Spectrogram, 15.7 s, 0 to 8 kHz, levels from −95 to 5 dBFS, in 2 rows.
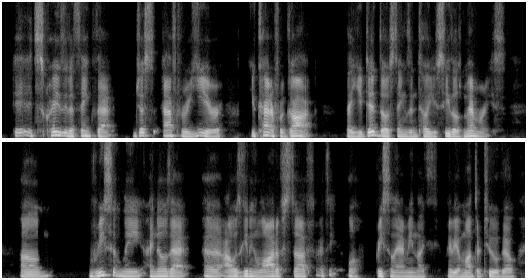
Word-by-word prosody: it 175 - -4 0.2
it's 160 +3 -3
crazy 190 -2 +3
to 145 -2 +4
think 150 +1 0
that 125 -5 -2 0.3
just 175 +3 0
after 155 -3 +1
a 125 - -1
year, 130 -4 0 0.4
you 145 - -2
kind 190 +1 +4
of 145 - 0
forgot 145 +6 +3 0.5
that 120 -1 +1
you 120 +1 0
did 185 +6 +6
those 130 -5 +3
things 120 -3 -2
until 120 +3 0
you 120 -2 0
see 140 +5 +2
those 120 -3 +2
memories, 130 -3 0 0.6
um, 125 +4 -1 0.6
recently, 140 -3 0
I 130 - 0
know 140 +1 +3
that, 125 -1 -1 0.2
uh, 130 -3 0
I 120 - +1
was 130 -2 +1
getting 135 0 +3
a 120 - -3
lot 130 +2 +2
of 130 - -3
stuff, 130 -3 -2
I - - -4
think 220 - -13 0.2
well, 125 -7 -5 0.2
recently, 135 -3 0
I 115 - -2
mean, 115 0 -5
like 110 -1 -7 0.3
maybe 120 -3 +2
a 110 - -2
month 115 +1 -2
or - - -2
2 125 -3 0
ago, 110 0 -4
130 Hz, 190 wpm, -23 LUFS, 120-145 Hz, 0.6 s, did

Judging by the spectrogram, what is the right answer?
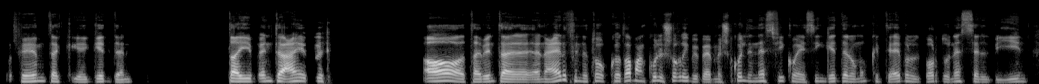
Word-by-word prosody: فهمتك 140 0 -1
جدًا. 120 -1 -3 1.0
طيب 140 -1 +5
أنت 150 +2 0
عاي 155 0 +6
بخ - - -1 1.0
آه، 155 0 +8
طب 125 +1 -2
أنت 135 0 0 0.3
أنا 120 0 -2
عارف 190 - +2
إن 140 -4 -9
توك 155 0 -6
طبعًا 170 +1 +1
كُلّ 175 +3 -5
الشغل 170 +2 -3
بيبقى 125 -4 -5
مش 120 0 -6
كُلّ 180 -2 -6
الناس 145 +1 -5
فيه 165 -1 -8
كويسين 140 +1 -7
جدًا، 145 -1 -4
وممكن 140 +1 -13
تقابل 135 +2 -4
برضو 135 -1 -7
ناس 140 +3 -6
سلبيين، 115 +2 -8
140 Hz, 160 wpm, -21 LUFS, 125-155 Hz, 1.0 s, آه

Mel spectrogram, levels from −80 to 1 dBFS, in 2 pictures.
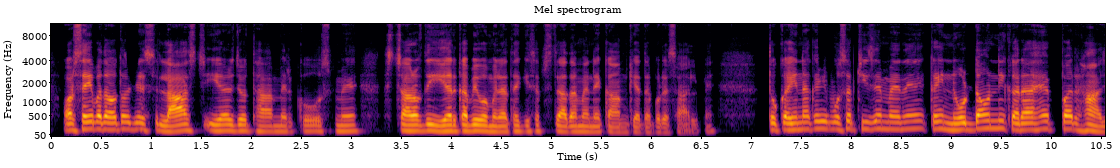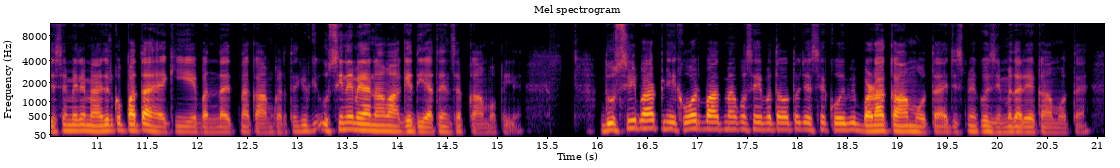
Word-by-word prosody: और 145 - +4
सही 165 +6 +4
बताऊँ, 160 -2 +5
तो 165 +1 0
जैसे 150 -3 -4
लास्ट 125 +1 +4
ईयर 130 -1 +1
जो 130 +1 -1
था, 115 -1 -2
मेरे 115 -2 -7
को 60 - -9
उसमें 125 - -6 0.3
स्टार 130 -1 +3
ऑफ 130 - +5
द - - -7
ईयर 125 -1 +4
का 130 - +4
भी 130 +1 +2
वो 125 -1 +5
मिला 115 -1 0
था 125 - -2
कि 120 0 -9
सबसे 125 0 -11
ज़्यादा 115 +1 +1
मैंने 110 -1 -4
काम 100 -2 -5
किया - - -6
था - - -7
पूरे - - -8
साल - - -11
में। - - -18 0.5
तो 150 - +1
कहीं 150 +1 +3
न 160 +1 0
कहीं 175 +1 -2
वो 160 -1 -3
सब 175 +4 -2
चीज़ें 170 +1 -3
मैंने 165 0 -2 0.2
कहीं 170 +1 0
नोट 150 0 +2
डाउन 175 +3 +4
नहीं 180 0 -4
करा 150 -2 +3
है, 165 +3 0
पर 165 -2 +4
हाँ, 130 -3 +1
जैसे 115 +4 -5
मेरे 130 +1 0
मैनेजर 125 +1 +1
को 150 - -2
पता 135 0 +5
है 110 -3 -1
कि 115 +4 -11
ये 110 - -4
बंदा 105 0 -3
इतना 105 +1 -6
काम 100 +1 -4
करता 100 +2 -12
है, - - -10
क्योंकि 130 +3 -8
उसी 125 +6 -2
ने 160 0 +3
मेरा 140 -2 +6
नाम 125 -1 +1
आगे 120 0 +2
दिया 110 -2 -1
था, 115 - -6
इन 110 - -6
सब - - -9
कामों - - -8
के - - -15
लिए। - - -19 0.8
दूसरी 150 +6 +1
बात, 185 -2 +3
एक 160 -2 -3
और 175 +2 +3
बात 165 -1 +2
मैं 160 - -2
आपको 160 +1 -5
सही 160 +2 -3
बताऊँ, 155 0 0
तो 165 - -6
जैसे 155 -1 -4
कोई 145 - +2
भी 150 +1 -3
बड़ा 130 +1 +6
काम 120 0 +4
होता - - -6
है, - - -3
जिसमें 110 +3 -9
कोई 120 +1 -4
ज़िम्मेदारी 105 +1 -2
का 105 - -8
काम 100 -1 -6
होता 95 0 -13
है, 115 - -17
130 Hz, 275 wpm, -21 LUFS, 115-155 Hz, 0.8 s, मेरा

